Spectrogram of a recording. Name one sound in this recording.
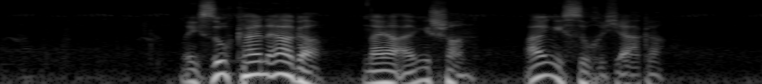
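Boots crunch slowly on dirt.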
